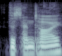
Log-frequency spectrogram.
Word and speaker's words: Decenty: Yeah, it's just like the Sentai.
